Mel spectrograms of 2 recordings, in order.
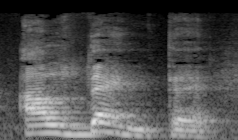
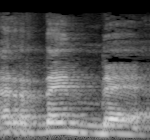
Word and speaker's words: al dente: Quindi, se voi andate anche a Hong Kong e dite gnocchi, lasagna, tirami su al dente, i giapponesi lo pronunciano ardende, ardende, non sanno che cosa significa.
